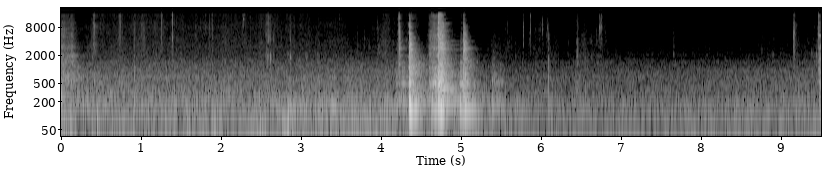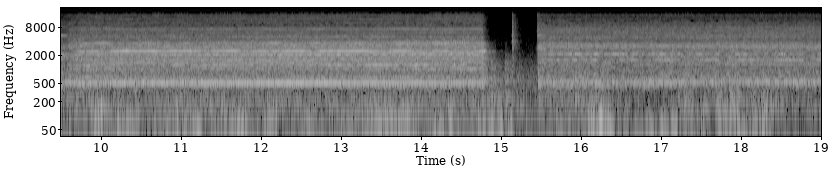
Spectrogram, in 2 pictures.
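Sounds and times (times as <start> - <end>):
electric motor whining: 9.5 - 14.9.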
